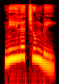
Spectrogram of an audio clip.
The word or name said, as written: ನೀಲಚುಂಬಿ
